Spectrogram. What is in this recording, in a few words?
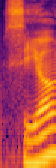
sorry, kadazan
